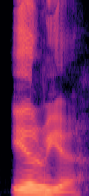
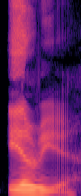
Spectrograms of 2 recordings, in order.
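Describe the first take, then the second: No difference in how they are said.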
